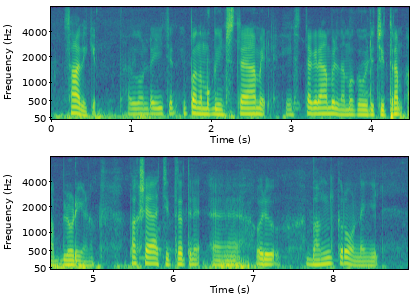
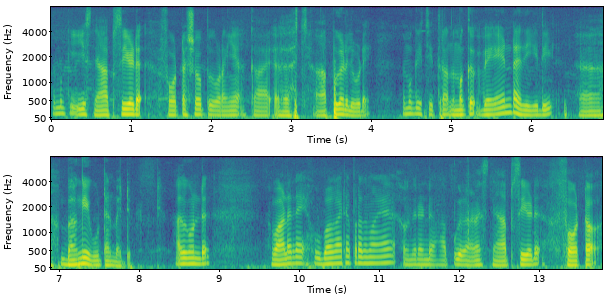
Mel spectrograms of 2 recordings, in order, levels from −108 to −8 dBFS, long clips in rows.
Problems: constant background noise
